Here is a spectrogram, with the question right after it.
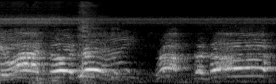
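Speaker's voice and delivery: loud, rising count into a high chant call; rallying count-in. Real, not acted. Leader starting the campers' chant, shouted.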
